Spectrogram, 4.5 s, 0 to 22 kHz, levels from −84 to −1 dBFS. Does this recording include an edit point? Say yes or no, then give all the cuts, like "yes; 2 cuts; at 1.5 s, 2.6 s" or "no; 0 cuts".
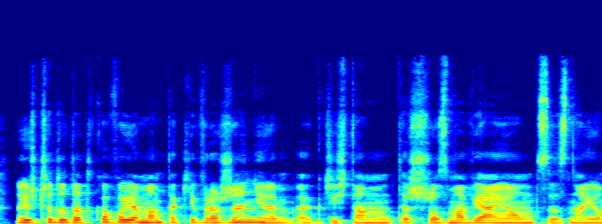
no; 0 cuts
